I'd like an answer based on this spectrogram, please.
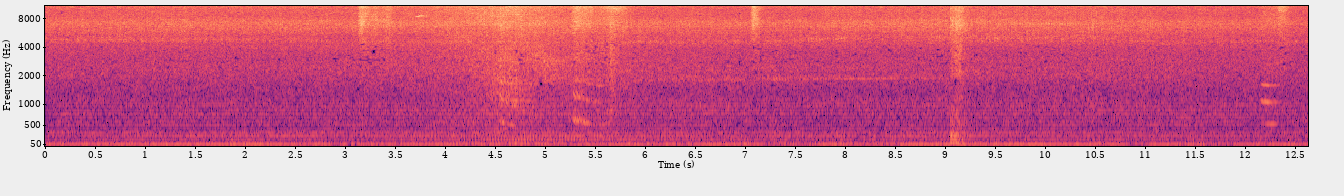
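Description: Mercedes-Benz OH1526 coach's diesel engine running with a low, steady rumble as the bus moves off slowly, with several short air hisses and one sharp knock about nine seconds in.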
